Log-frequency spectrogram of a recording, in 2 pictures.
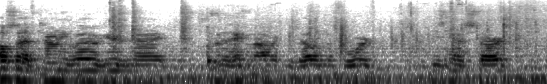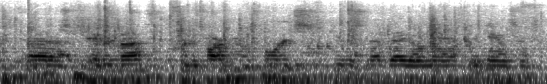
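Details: Adult male speaker; ordinary speech.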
